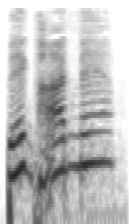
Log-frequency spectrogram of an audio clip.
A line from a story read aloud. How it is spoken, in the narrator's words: I croaked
